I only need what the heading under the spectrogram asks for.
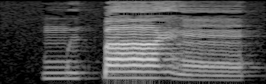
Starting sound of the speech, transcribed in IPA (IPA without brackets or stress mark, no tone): m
